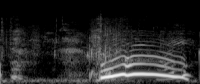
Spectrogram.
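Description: A woman's long wordless cry, about halfway in, that rises and then falls in pitch and lasts just under a second.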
